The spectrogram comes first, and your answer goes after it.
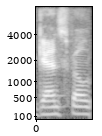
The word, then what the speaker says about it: Ganzfeld: sensitive don't do it ganzfeld is not easy Gans Feld ganfield Gans Feld let's say it right the Gans Feld experiment yeah it's it's fun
